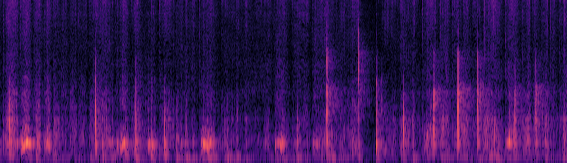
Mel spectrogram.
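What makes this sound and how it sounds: A small red rubber brayer, held in the fingers, is rolled back and forth across a flat solid linoleum printing block with a carved leaf pattern and a sticky layer of black ink. Each pass makes a soft, tacky, crackling rub with short sticky peeling ticks. The strokes repeat steadily throughout, low in volume and muted rather than bright.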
